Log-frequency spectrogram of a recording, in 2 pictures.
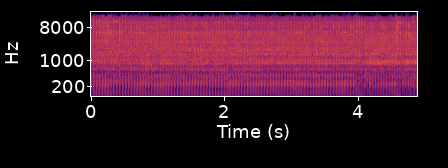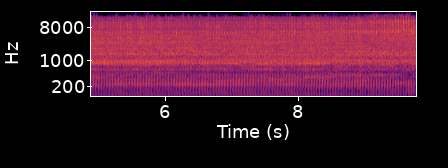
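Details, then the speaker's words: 1980 rototiller, small engine started with manual choke, busy clatter sagging and recovering instead of holding steady; speed hunting, something wrong with the throttle linkage. "something wrong with this throttle link i'm gonna move this handle up"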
